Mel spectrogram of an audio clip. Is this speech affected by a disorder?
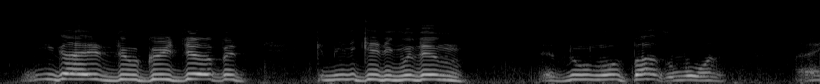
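Yes: spastic quadriplegia.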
